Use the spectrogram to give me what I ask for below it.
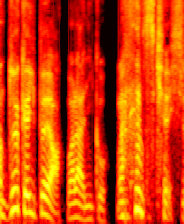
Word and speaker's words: De Cuyper: Et on dit bien De Cuyper.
